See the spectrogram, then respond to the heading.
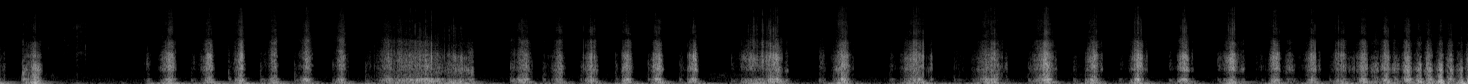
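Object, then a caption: Foam microphone windscreen scratched with a steel screwdriver shaft. The thin steel shaft of a screwdriver scratches and pokes at a soft, porous orange foam windscreen on a microphone. Around thirty quick, dull scraping strokes are heard, each with a heavy, boomy low thud close to the mic and almost no bright edge. A longer rustling scrape sits near the start, and the sounds die away instantly between strokes.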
